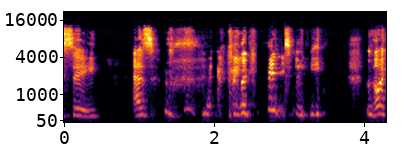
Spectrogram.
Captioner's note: laughing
